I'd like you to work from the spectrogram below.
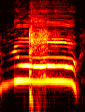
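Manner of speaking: long, high heroic cry; hammed-up movie-hero scream of horror; Kevin Costner. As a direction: stretch out a dramatic mock film yell. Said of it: "I was like Kevin Costner".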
